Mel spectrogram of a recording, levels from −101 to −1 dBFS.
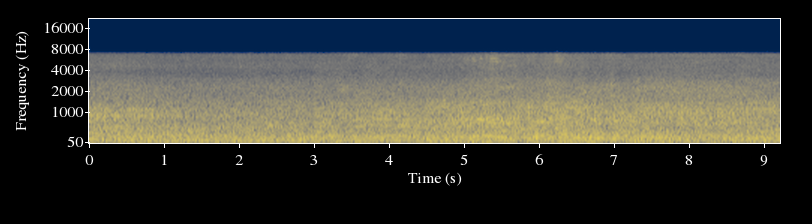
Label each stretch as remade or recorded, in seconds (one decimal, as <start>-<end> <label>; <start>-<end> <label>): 0.0-2.8 recorded; 2.8-4.5 remade; 4.5-5.7 recorded; 5.7-7.3 remade; 7.3-9.2 recorded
